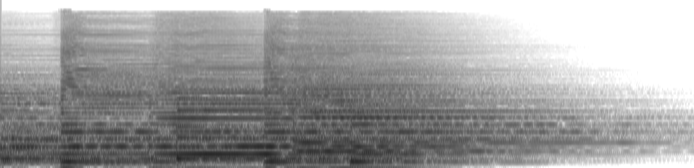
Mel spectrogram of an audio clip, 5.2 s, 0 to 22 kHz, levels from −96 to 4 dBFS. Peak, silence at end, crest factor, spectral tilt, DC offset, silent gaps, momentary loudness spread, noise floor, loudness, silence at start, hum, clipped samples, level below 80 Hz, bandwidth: -2 dBFS; 0.5 s; 16 dB; -5.5 dB/octave; under 0.1%; none; 18 LU; -54 dBFS; -17 LUFS; 0 s; none; under 0.1%; -50 dBFS; 16 kHz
